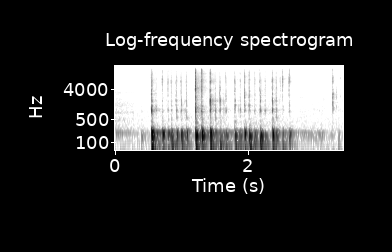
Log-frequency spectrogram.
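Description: Computer keyboard typing while card details are entered during an Amazon UK Prime sign-up: a quick, close run of clicky keystrokes lasting a few seconds, with no talk.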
